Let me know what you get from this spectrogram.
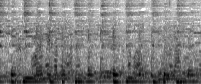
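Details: Rhythmic jingling bells and percussive music with some voices in the background, and no animal calls.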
